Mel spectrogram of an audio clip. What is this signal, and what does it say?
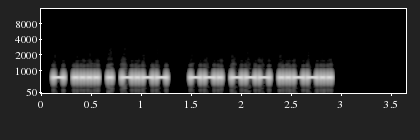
Morse code, heard as a keyed tone, about 34 wpm, 700 Hz. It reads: THEY GO?
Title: Sentences from Top 1600 Words 35wpm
